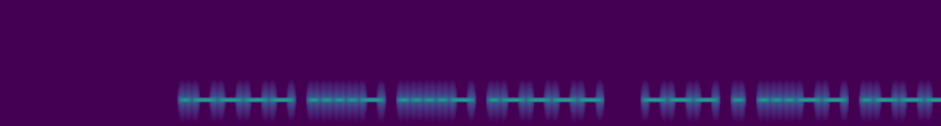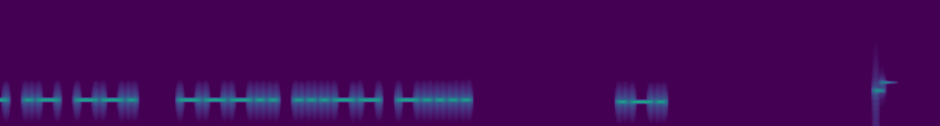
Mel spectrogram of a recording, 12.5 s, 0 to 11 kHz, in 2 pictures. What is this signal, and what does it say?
Morse code, heard as a keyed tone, about 28 wpm, 700 Hz. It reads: 1441 OE3JAG 836 R
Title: Worked All Europe DX Contest - QTC Exchange - 28wpm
